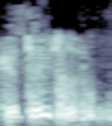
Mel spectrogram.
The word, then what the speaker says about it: Catoosa: So, Blaine, you're there on Route 66 in Oklahoma, Catoosa. Am I saying it right? That's correct, Catoosa.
